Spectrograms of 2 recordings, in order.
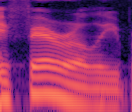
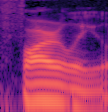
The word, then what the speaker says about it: Farrelly: And in my head, whenever they say it, I thought Farley, like Chris Farley. – Like Chris Farley, but there's more syllables in it.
